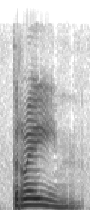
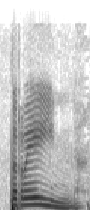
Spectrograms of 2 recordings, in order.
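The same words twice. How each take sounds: The two takes are said the same way.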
